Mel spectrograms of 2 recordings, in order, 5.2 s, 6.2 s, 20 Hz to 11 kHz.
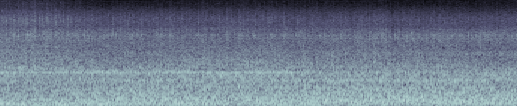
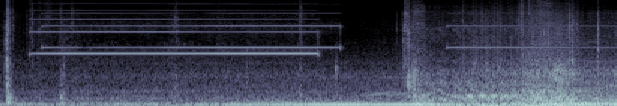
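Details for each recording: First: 2007 Freightliner Columbia with Detroit diesel, after fuel filter replacement, initially hesitant to start: now steady even idle clatter with no hunting, misses or surges; engine sounds healthy and settled. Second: 2007 Freightliner Columbia with Detroit diesel, first start after fuel filter replacement: prolonged cranking before it catches and settles into rough uneven idle; owner suspects fuel recirculating, possibly air in fuel lines.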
